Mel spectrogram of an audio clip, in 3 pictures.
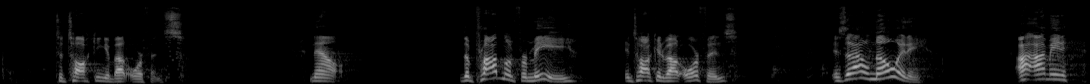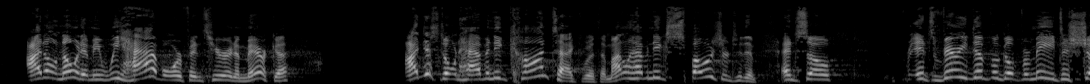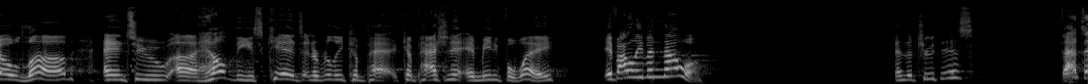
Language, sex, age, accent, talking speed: English, male, 30-49, American, 155 wpm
